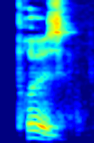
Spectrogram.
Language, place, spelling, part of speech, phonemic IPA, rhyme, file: French, Paris, preuse, adjective, /pʁøz/, -øz, LL-Q150 (fra)-preuse.wav
- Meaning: feminine singular of preux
